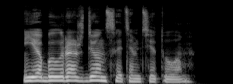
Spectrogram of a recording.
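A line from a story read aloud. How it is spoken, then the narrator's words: Sharp. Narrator (Russian): резко ответил Мерик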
